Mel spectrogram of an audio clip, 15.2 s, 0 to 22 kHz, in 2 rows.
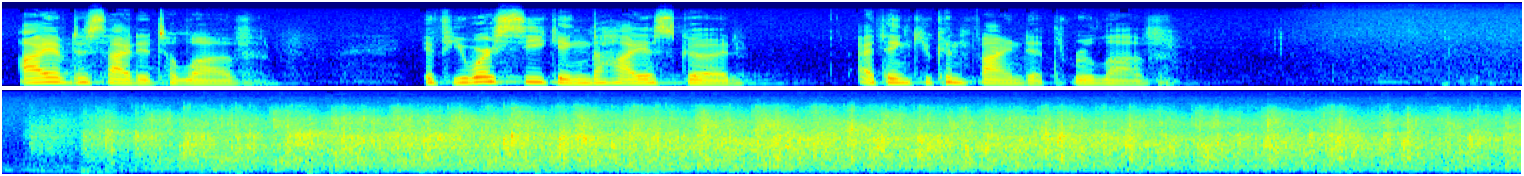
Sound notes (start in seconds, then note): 7.8 audience laughing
